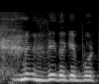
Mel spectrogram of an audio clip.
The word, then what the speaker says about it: Wiedergeburt: It's not the exact same words, like Wiedergeburt is with IE and Wieder is like with a double D, but the pronunciation, like the sound of it sounds very, very similar.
